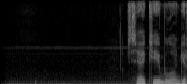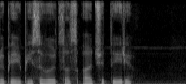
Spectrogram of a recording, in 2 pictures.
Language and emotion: Russian, sad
